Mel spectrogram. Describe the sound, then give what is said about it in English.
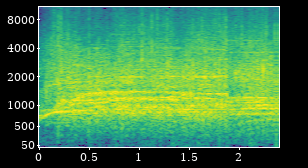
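Rapturous applause from a sold-out audience at a Harvard Books event in the First Parish in Cambridge, Massachusetts, greeting young adult author Angie Thomas; dense, loud clapping holds steady throughout without a break. “Believe me, that rapturous ovation was not for me. It was for 29-year-old young adult author Angie Thomas”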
